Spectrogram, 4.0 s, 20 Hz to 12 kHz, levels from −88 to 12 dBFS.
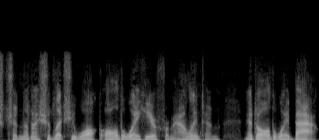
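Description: A speech clip carried over AMR wideband (HD Voice) at what sounds like 12.65 kbit/s shows AMR bit errors from 0.34 to 0.47 s. A weak radio link flipped a high share of the less protected bits in a short run of frames, several percent, yet the checksum guarding the core bits still passed, so the decoder used the damage. Misplaced excitation pulses and skewed pitch, gain and spectral values make the voice turn hoarse, scratchy and gargly while keeping roughly its pitch and loudness.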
